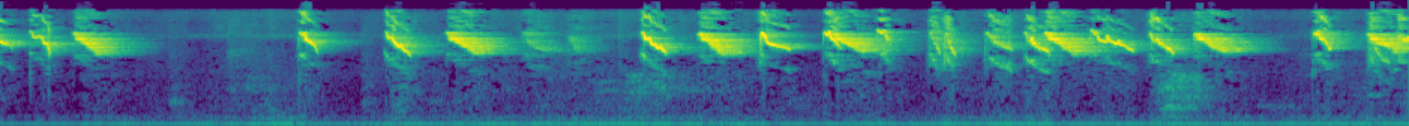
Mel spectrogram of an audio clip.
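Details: White-eye calls used as a lure to make other white-eyes respond at once: bursts of high, thin, downslurred chirps, often two or three in quick succession, separated by short pauses, over a steady low electrical hum.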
